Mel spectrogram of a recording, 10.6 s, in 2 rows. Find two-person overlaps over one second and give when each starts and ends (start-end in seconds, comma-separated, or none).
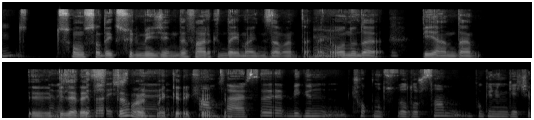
5.8-7.5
